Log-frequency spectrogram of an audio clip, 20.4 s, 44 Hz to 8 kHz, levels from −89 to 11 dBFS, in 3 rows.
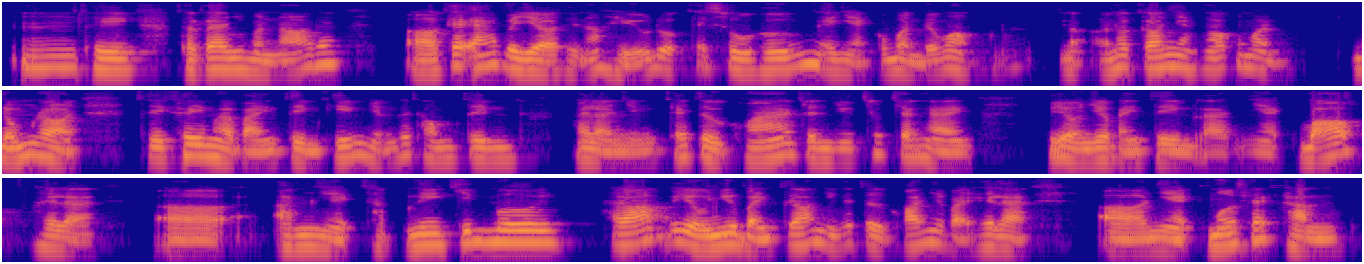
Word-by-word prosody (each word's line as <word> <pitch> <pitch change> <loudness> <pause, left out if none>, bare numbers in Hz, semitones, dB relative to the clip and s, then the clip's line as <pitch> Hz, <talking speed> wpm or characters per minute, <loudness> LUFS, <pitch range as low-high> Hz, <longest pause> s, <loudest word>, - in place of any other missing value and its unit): Ừm, 145 +1 -4
thì 125 -2 +3 0.2
thật 115 -2 -2
ra 130 - +6
như 130 0 +1
mình 115 -4 -2
nói 110 +5 0
đó, 175 - +2 0.4
ờ, 110 0 +2
cái - - +4
app 165 +3 +2
bây 135 - +4
giờ 120 - +6
thì 100 - -7
nó 120 - -5
hiểu 115 -10 -3
được - - -1
cái - - -8
xu 125 -2 0
hướng 125 +8 +1
nghe 115 - -4
nhạc 105 -4 -6
của - - -11
mình, - - -1
đúng - - -3
không? - - 0 0.4
Nó - - -7 0.2
nó 150 - 0
nó 135 - +6
nhạc 145 -3 -2
ngó 130 - 0
của 150 - -8
mình, 200 +7 -2 0.4
đúng 120 +7 +1
rồi, 130 -3 +5 0.4
thì 120 -1 0
khi 140 +3 +4
mà 130 -2 +2
bạn 90 +2 0
tìm 105 -4 -1
kiếm 125 +5 0
những 105 -6 -7
cái 145 - -3
thông 115 -2 -5
tin 115 -1 -2 0.3
hay 115 - 0
là 105 - +2
những 90 +2 -5
cái 130 - -3
từ 105 - +2
khóa 120 +6 0
trên 115 -4 -1
YouTube 110 +10 -8
chẳng 130 - -2
hạn, 90 -3 +1 0.4
ví - - 0
dụ - - +5
như 110 +2 +2
bạn 95 +1 -4
tìm 95 -2 -1
là 85 0 -4
"nhạc 90 -1 -9
pop" - - +6 0.2
hay 115 -3 -1
là, 85 -5 0 0.3
ờ, 90 -1 0 0.2
"âm 120 0 -1
nhạc 110 -6 -1
thập - - -14
niên 130 +3 +2
90", 160 +1 +5 0.2
ơ, - - -6
đó, 135 - +5
ví 160 - +1
dụ 115 - +6
như 130 +4 +5
bạn 190 - +3
có 130 -6 +2
những 155 -8 -4
cái 140 - -8
từ - - 0
khóa 125 - +1
như 160 - -3
vậy - - +1
hay 125 - +1
là, 105 -5 +1 0.3
ờ, 95 0 +2
"nhạc 95 -2 +2
mới 125 +2 +3
phát 175 0 +1
hành", 100 -5 +1
120 Hz, 270 wpm, -24 LUFS, 105-135 Hz, 0.4 s, ra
